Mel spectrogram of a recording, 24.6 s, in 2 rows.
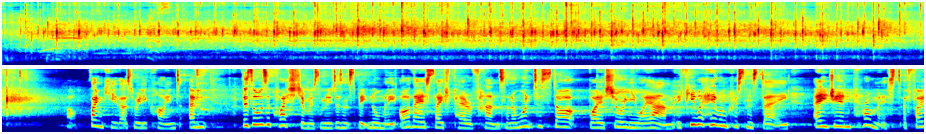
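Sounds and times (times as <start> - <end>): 
audience applause: 0.0 - 12.7
speech: 13.5 - 24.5.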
